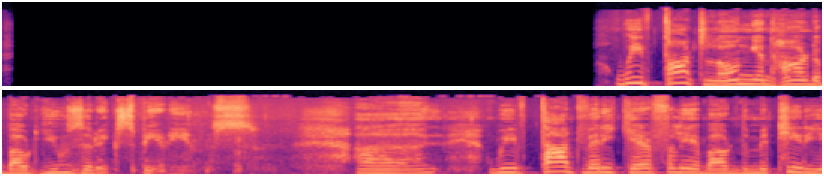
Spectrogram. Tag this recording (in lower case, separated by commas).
speech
